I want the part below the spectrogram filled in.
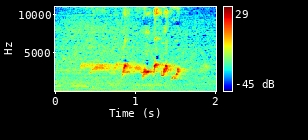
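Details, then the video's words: Caged wild-caught red-whiskered bulbul, kept a year and described as fit to compete, utters one quick bright phrase of four or five sharp rising and falling notes midway, against a low background hum. "chào mào bổi sau một năm có thể thi đấu được"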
